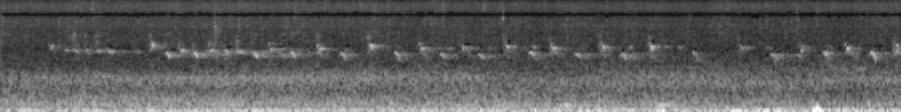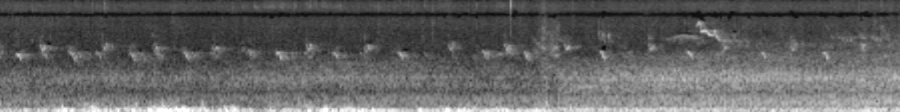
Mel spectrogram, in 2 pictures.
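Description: A small bird calling a long, even run of short high chirps, about four a second, that stops about three quarters of the way through. Under it runs a low rumble that swells around the middle.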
